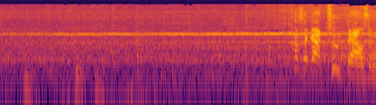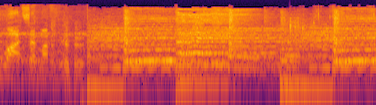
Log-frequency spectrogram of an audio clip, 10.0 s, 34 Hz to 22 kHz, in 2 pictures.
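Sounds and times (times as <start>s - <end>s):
wheels rumbling on asphalt: 0.0s - 6.2s.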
